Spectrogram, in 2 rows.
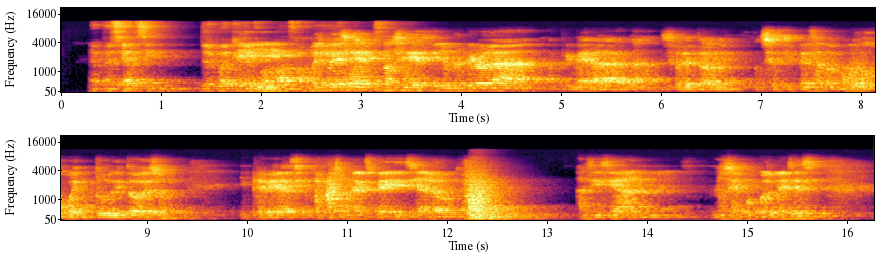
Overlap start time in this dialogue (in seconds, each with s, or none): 1.8 s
